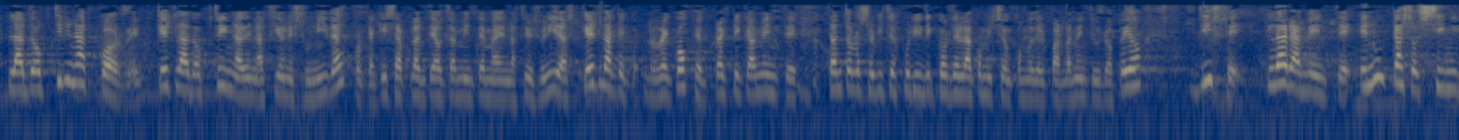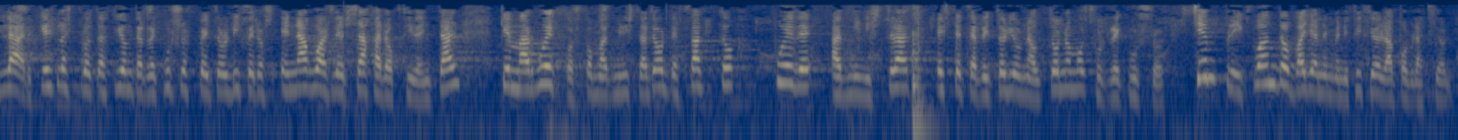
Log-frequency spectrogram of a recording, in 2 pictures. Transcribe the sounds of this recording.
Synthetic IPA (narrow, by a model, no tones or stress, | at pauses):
laðo̞k̚t̪ɾinako̞rḛke̞zlaðo̞k̚t̪ɾinaðe̞naθjo̞ne̞suniðaspo̞ɾke̞akiseaplant̪e̞awt̪amje̞nt̪e̞maðe̞naθjo̞nes̬uniðaskee̞zlake̞re̞ko̞xempɾak̚t̪ikamẽ̞nt̪e̞t̪ant̪o̞losːe̞ɾβiθjo̞sxuɾiðiko̞zðe̞lako̞misjo̞ŋko̞mo̞ð̞e̞lpaɾlamẽnt̪oewɾo̞pe̞o̞ | d̪iθe̞ | klaɾamẽ̞nt̪e̞ʔːnuŋkaso̞similaɾke̞zlae̞splo̞t̪aθjo̞nd̪e̞re̞kuɾso̞spe̞t̪ɾo̞life̞ɾo̞se̞naɣwazðe̞lsaxaɾaokθiðe̞nt̪al | ke̞marwe̞ko̞sko̞moaðminist̪ɾaðo̞ɾðe̞fakt̪o̞ | pwe̞ðeaðmĩnist̪ɾaɾe̞st̪e̞t̪e̞rit̪o̞ɾjounawt̪o̞nõ̞mo̞suzre̞kuɾso̞sːje̞mpɾeikwand̪o̞βaʝane̞mbe̞ne̞fiθjoðelapo̞βlaθjo̞n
